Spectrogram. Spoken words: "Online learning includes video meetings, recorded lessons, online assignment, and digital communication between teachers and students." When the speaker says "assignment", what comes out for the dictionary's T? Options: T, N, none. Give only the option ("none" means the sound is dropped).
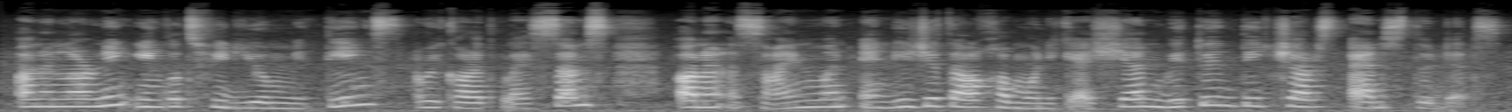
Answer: T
